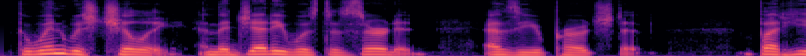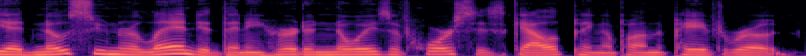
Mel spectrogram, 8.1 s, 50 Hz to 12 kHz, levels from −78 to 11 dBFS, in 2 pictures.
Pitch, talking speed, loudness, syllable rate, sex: 160 Hz, 230 wpm, -18 LUFS, 6.4 syllables/s, male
